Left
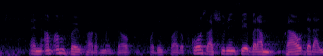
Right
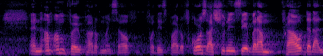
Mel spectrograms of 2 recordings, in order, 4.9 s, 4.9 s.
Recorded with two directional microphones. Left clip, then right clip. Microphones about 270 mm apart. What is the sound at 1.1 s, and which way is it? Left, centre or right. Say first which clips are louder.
A man's voice: right 8 dB; centre.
